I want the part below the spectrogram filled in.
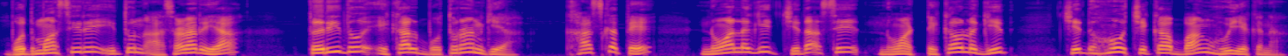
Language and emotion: Santali, disgusted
